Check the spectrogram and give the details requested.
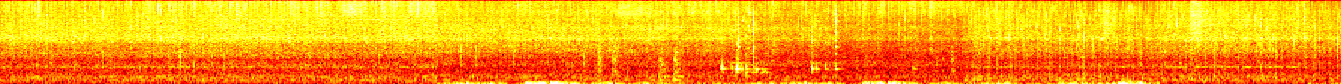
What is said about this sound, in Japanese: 今朝はこの季節に食べたい鍋焼きうどんのいい音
